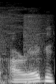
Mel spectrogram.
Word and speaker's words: ARG: ruins exploration game I know that that reads as arig but I'm going to pronounce it as ARG I mean the the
